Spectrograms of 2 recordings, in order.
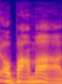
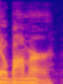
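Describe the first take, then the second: First: The name ends in a plain 'uh' vowel. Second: The name ends in an 'er' sound. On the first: "they don't say uh" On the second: "They say er"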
